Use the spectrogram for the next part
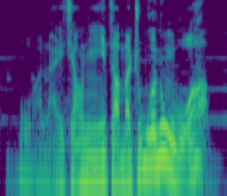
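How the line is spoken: Roaring. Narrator (Chinese): 大象咆哮着说

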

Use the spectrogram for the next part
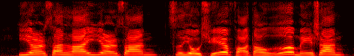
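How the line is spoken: Loud singing. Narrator (Chinese): 大声的唱道

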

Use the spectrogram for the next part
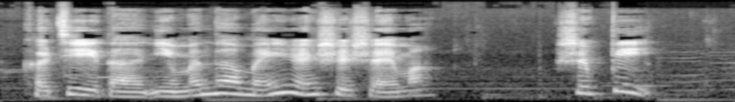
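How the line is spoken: Joking. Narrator (Chinese): 我跟他们开玩笑说

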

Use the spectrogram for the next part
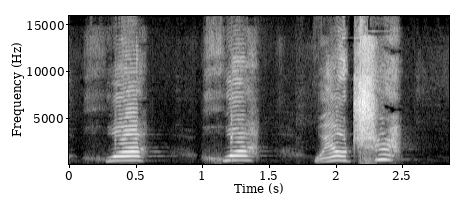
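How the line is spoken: Shouting while chasing. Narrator (Chinese): 胖小猪边追边喊

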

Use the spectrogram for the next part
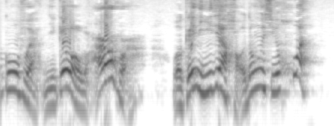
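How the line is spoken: Laughing. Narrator (Chinese): 小铁棍就笑了，说

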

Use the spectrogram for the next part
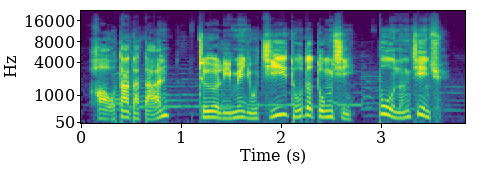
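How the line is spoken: Stern rebuke. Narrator (Chinese): 有人厉声斥责说

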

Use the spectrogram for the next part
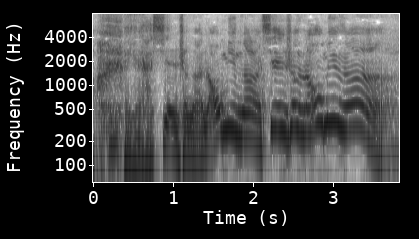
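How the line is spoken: Servants crying out repeatedly. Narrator (Chinese): 两个抬轿的衙役是连声的喊道

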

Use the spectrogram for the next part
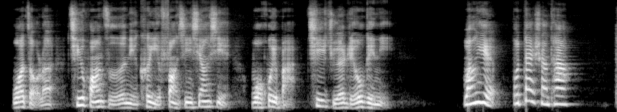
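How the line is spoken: Faint smile. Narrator (Chinese): 轩辕志浅笑了下

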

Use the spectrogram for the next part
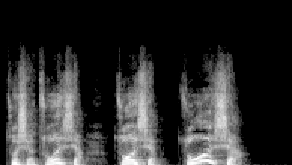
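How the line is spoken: Repeated shouting. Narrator (Chinese): 卢塔继续叫

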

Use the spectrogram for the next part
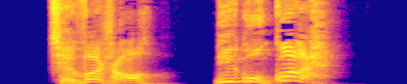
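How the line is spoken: Furious shout through megaphone. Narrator (Chinese): 水老板大怒啊，拿起大喇叭就喊

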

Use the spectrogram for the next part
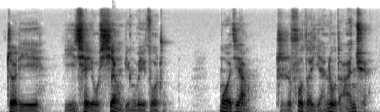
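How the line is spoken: Low, suppressed anger. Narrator (Chinese): 丁守心中有气，沉声说

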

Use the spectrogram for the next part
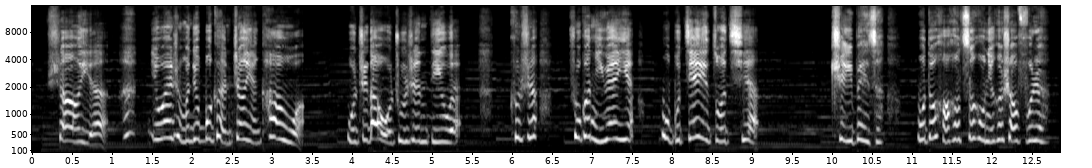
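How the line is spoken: Sobbing. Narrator (Chinese): 彩云哭哭啼啼的说

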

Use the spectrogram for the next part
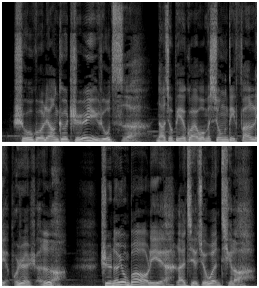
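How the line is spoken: Resigned sigh. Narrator (Chinese): 云师爷无奈的叹了口气

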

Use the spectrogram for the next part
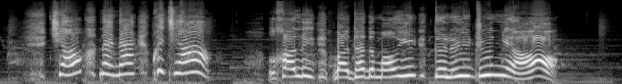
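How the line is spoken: Children calling excitedly. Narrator (Chinese): 孩子们叫道

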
